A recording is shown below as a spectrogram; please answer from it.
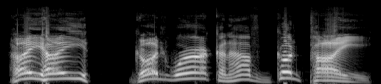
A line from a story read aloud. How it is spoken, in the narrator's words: cried Mary Blick of Blackmore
